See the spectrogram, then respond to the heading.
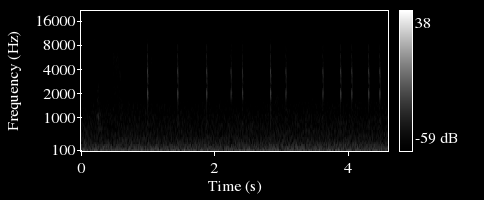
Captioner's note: clicking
